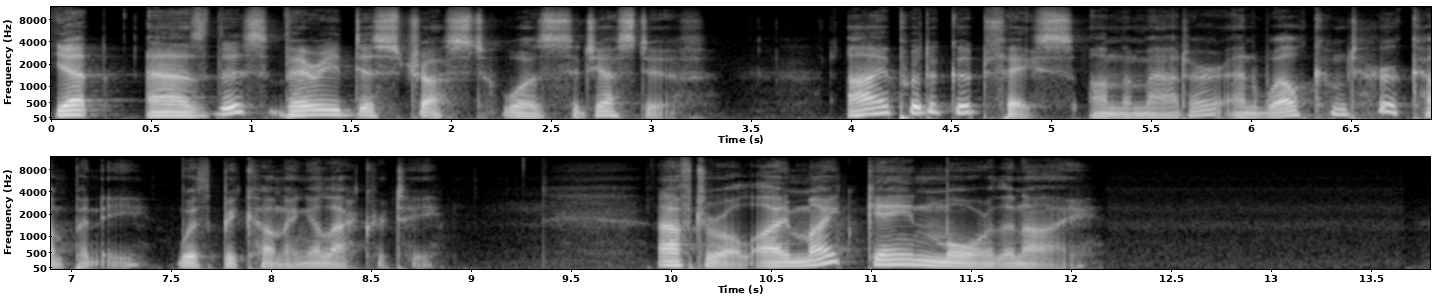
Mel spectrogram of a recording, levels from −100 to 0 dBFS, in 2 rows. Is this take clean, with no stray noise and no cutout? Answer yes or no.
yes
